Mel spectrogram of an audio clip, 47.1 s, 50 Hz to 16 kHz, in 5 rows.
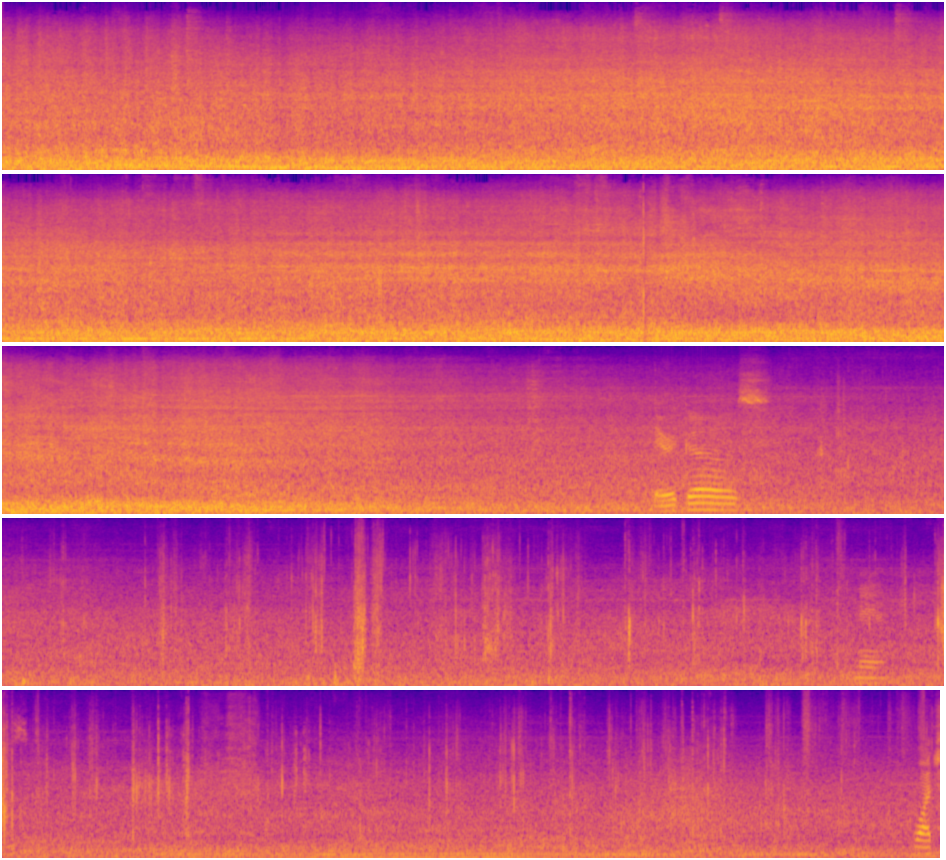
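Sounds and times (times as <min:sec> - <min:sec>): train wheels rumbling on rails: 0:00.0 - 0:47.0.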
